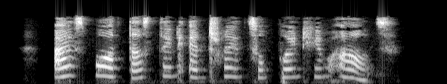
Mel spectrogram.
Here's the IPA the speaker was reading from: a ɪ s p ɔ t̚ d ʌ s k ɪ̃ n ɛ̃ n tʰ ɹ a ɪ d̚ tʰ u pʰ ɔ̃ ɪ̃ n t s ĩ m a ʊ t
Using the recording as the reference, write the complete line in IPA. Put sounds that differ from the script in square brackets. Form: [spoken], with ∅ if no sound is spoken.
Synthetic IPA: a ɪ s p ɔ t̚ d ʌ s [t] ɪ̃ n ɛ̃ n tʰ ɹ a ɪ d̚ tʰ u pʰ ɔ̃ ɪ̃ n t [h] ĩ m a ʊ t

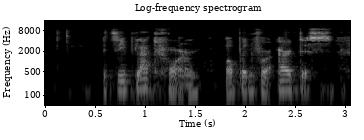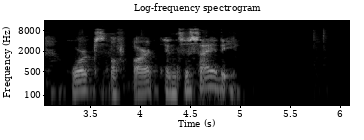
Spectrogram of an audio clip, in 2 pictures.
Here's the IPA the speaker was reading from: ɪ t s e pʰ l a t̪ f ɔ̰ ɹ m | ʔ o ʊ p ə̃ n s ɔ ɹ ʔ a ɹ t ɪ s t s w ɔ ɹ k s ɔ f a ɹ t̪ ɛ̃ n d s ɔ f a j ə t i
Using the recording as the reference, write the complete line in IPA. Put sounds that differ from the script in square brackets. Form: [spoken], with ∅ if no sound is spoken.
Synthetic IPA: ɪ t s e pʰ l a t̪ f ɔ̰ ɹ m | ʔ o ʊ p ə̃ n [f] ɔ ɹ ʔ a ɹ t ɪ s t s w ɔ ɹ k s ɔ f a ɹ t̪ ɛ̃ n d s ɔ [s] a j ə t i

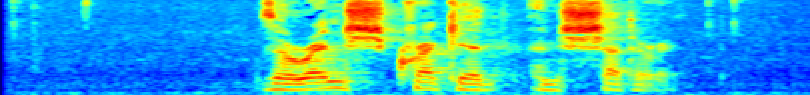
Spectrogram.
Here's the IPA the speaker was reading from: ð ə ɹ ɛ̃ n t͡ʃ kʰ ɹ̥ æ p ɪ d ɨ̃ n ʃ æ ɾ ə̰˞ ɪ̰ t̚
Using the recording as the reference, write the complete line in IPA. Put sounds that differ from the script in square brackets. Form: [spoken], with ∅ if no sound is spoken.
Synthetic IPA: ð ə ɹ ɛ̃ n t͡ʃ kʰ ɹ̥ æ [k] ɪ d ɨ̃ n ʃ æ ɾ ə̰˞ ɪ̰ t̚

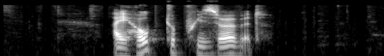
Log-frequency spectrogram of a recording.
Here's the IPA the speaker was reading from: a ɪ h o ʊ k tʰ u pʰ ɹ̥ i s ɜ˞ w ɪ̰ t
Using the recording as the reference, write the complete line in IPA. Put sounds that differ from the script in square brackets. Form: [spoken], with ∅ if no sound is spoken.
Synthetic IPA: a ɪ h o ʊ [p] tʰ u pʰ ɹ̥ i [z] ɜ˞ [v] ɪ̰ t

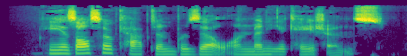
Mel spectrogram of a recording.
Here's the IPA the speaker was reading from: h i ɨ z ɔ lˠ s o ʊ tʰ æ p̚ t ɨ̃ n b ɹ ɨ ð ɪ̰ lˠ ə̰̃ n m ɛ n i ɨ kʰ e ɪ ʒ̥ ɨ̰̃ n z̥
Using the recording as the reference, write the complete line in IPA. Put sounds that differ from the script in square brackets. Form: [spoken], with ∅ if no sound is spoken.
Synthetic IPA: h i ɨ z ɔ lˠ s o ʊ [kʰ] æ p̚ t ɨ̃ n b ɹ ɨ [z] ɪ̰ lˠ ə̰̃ n m ɛ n i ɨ kʰ e ɪ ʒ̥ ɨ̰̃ n z̥

